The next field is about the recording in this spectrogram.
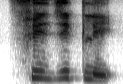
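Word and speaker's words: physically: लॉजिकली में भी double L वाई के आगे ए है तो ए साइलेंट होगा। फिजिकली, फिजिकली में भी डबल एल वाई के आगे ए है तो ए यहाँ पर भी साइलेंट होगा।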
